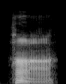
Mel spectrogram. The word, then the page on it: Ha: British English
